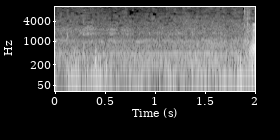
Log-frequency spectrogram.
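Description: Wind buffeting the microphone as a low, even rumble, with a faint steady hum underneath.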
